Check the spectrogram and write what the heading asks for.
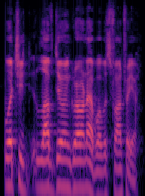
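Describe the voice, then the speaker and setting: A man hosting a podcast, asking relaxed questions and giving brief replies. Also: mid-range voice, fast talker, a little hiss or hum. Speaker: podcast host. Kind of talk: casual interview chat.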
